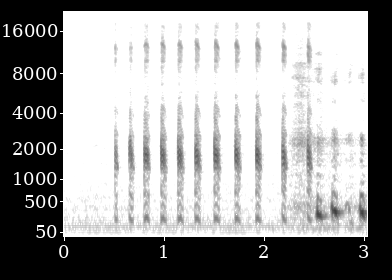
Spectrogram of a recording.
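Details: Frogs call at night with a quick run of about a dozen nasal, quacking pulses, roughly seven per second, then a few lower, hoarser honking notes overlapping at the end.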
